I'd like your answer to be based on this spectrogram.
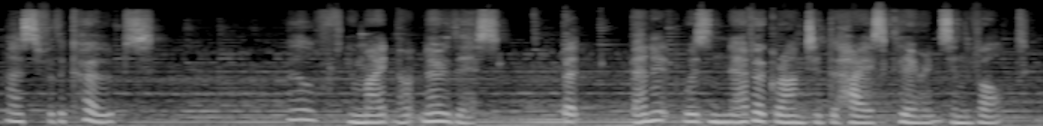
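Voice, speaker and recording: A woman playing a composed, analytical young heiress in a video game, speaking in a measured, formal way. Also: on the high side, fairly even intonation, in a large hall, over music, lightly acted. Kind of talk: scripted game dialogue.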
